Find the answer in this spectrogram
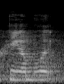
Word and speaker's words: Hamlet: not pronouncing it wrong the lead character is named amulet not omelette but hamlet yeah lots of treachery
